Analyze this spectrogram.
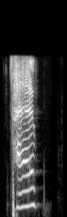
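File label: "tai2", Mandarin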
